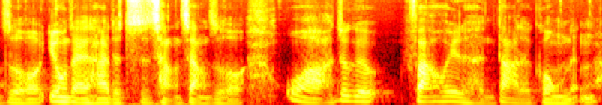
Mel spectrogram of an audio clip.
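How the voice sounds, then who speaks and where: A man with a fairly low pitch at a very fast pace, on a very clean recording with a silent background. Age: 50s. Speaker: emergency doctor and fitness coach. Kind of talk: interview conversation.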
